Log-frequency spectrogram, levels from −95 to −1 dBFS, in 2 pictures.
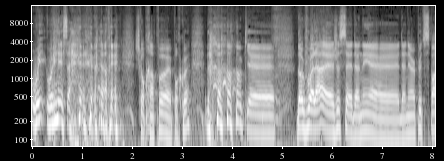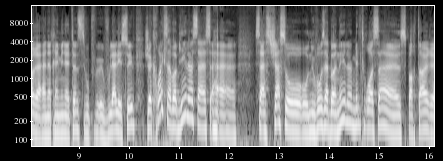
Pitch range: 120-160 Hz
